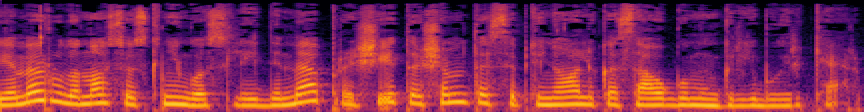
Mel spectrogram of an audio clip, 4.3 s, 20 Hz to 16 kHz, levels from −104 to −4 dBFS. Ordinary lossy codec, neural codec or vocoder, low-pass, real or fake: MP3, 64 kbps; none; 14.4 kHz; real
